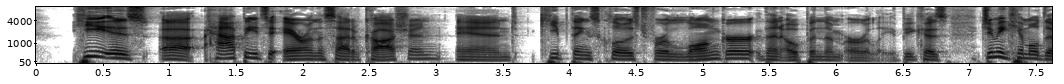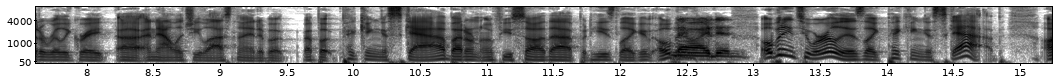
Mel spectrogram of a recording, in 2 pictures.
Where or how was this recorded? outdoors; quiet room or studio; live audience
quiet room or studio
